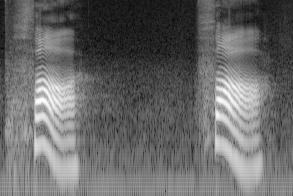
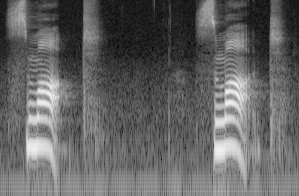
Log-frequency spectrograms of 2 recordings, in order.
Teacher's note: Jadi A-nya dibaca panjang aja, tanpa ada bunyi R.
